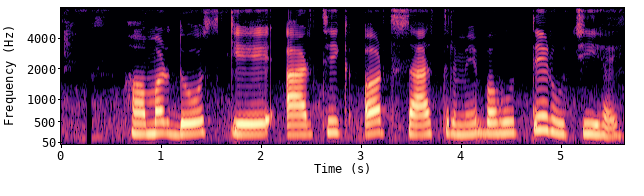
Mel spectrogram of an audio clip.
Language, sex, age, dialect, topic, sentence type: Magahi, female, 18-24, Western, banking, statement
